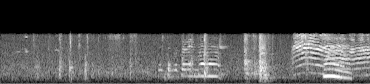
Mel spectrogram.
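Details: Cat back from a stretch home alone gives a few short meows, then one long, rising-and-falling plaintive meow near the end, with people talking and some soft background rustling indoors.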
